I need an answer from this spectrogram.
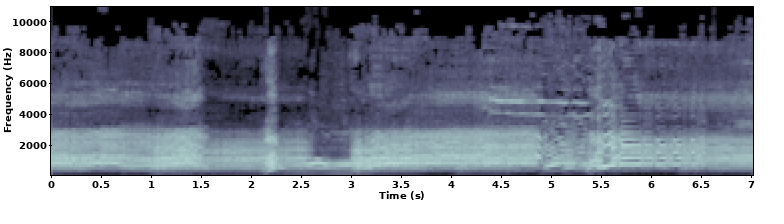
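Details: Several pet Siberian Huskies howling as a pack at night, dense overlapping sustained howls with wavering pitch, brief yips and whines breaking through the continuous chorus.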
